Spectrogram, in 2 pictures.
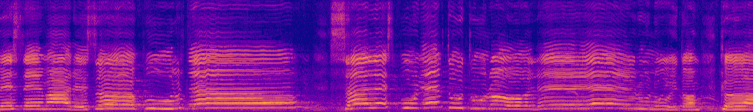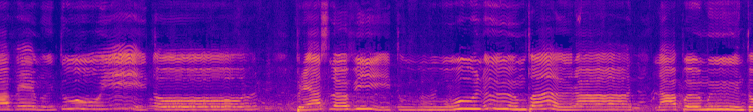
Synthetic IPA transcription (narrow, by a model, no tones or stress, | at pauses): pesemaɾəsəpuɾt̪ə | m | səlespunemt̪ut̪uɾole | ɾulujd̪om | kəavemɨnt̪uit̪o | r | pɾeasləvit̪u | nɨmpəɾat̪̚ | lapəmɨnt̪o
